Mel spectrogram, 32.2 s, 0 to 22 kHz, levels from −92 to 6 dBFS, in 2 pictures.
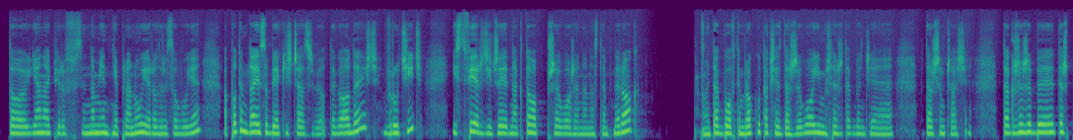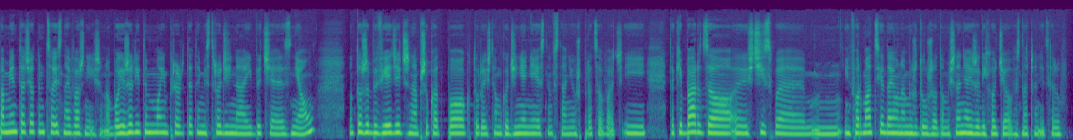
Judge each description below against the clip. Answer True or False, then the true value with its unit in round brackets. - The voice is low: False (205 Hz)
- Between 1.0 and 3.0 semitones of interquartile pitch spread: True (2.5 semitones)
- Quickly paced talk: True (180 wpm)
